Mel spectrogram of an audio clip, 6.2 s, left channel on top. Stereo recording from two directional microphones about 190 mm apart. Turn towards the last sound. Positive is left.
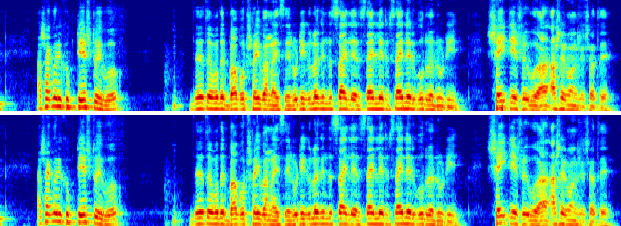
turn(degrees=-5)  # may be behind; listen again after turning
